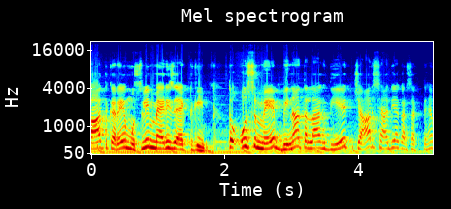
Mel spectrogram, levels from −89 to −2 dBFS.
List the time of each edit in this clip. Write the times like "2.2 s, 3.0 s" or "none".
none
